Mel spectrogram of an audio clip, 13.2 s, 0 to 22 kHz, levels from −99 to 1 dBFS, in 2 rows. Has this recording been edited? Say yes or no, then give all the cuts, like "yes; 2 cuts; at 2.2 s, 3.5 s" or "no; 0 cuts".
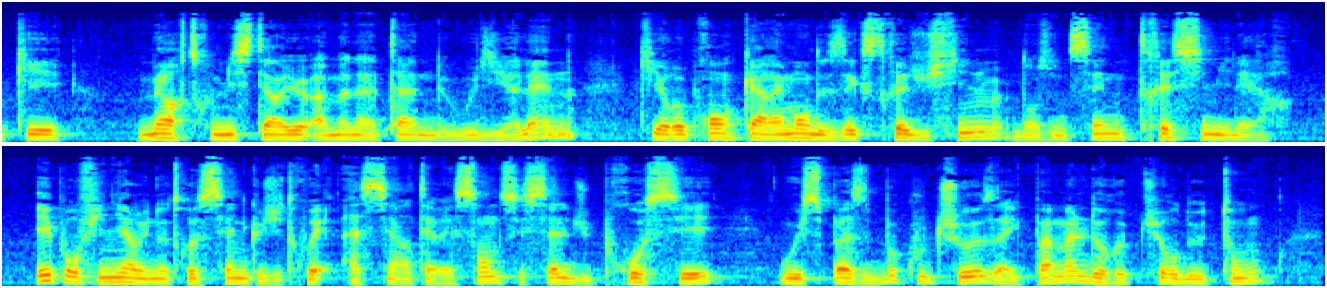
no; 0 cuts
